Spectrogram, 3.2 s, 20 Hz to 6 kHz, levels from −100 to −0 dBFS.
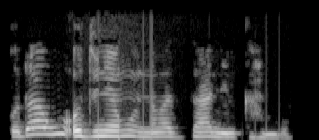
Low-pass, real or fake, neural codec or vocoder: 5.4 kHz; real; none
